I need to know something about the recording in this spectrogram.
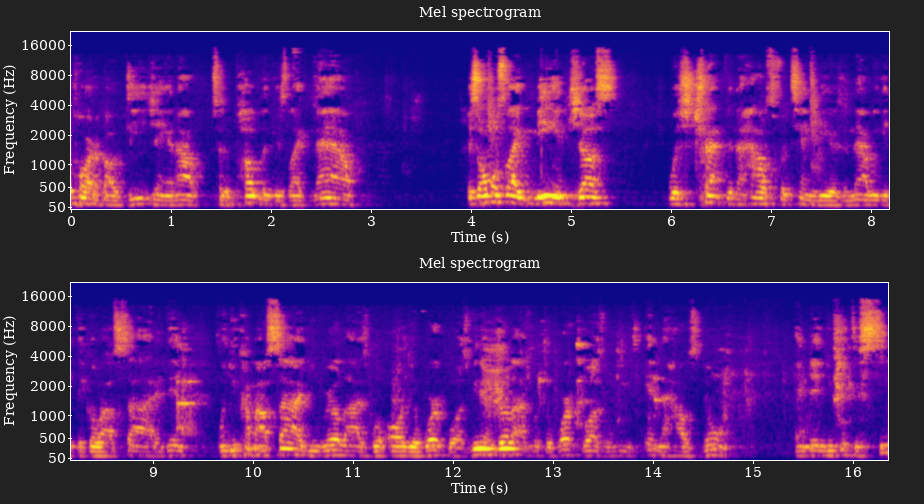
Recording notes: We are live from the beautiful G Star Brooklyn store at 118 N 4th St, Brooklyn, NY 11249. This is our first stop on the tour so we hope you enjoy.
